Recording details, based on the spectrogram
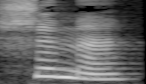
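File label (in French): "chemin", French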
